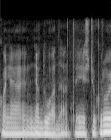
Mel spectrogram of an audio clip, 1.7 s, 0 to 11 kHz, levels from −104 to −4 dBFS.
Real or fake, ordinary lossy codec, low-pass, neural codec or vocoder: fake; AAC, 64 kbps; 7.2 kHz; codec, 16 kHz, 16 kbps, FunCodec, trained on LibriTTS, 50 frames a second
